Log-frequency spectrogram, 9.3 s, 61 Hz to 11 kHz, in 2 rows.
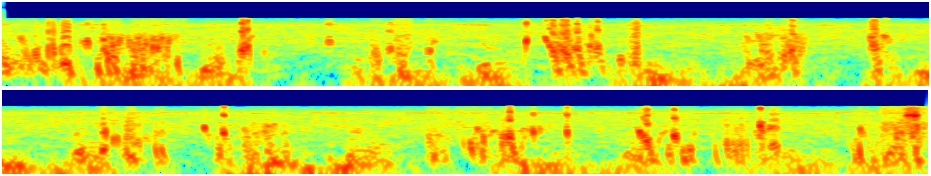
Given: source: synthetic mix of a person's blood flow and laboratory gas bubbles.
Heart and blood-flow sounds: Doppler ultrasound of blood flow; precordium
0.00-0.92 s: bubbles
1.00-1.35 s: bubbles
1.62-1.67 s: bubbles
1.83-2.06 s: bubbles
2.11-2.20 s: bubbles
2.58-2.66 s: bubbles
2.69-3.21 s: bubbles
3.71-4.04 s: bubbles
4.32-4.48 s: bubbles
5.00-5.07 s: bubbles
5.10-5.48 s: bubbles
5.61-5.79 s: bubbles
5.83-6.08 s: bubbles
6.75-7.39 s: bubbles
7.44-7.51 s: bubbles
7.77-8.12 s: bubbles
8.17-8.54 s: bubbles
8.84-9.27 s: bubbles
From the record:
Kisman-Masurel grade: 243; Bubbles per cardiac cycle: several, 3 to 8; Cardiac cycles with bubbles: 100%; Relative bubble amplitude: loud (0.450 to 0.775); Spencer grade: 3 (all of the cardiac periods contain showers or single bubble signals, but not dominating or overriding the cardiac motion signals); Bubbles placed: anywhere in the cardiac cycle

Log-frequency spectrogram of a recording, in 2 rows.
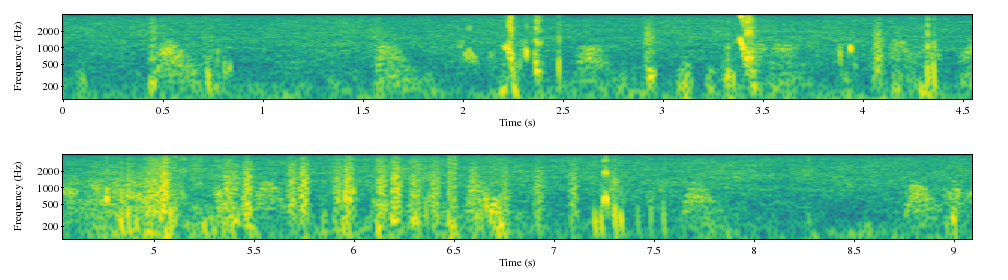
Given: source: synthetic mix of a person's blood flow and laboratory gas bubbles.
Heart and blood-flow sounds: Doppler ultrasound of blood flow; subclavian vein
0.41-0.50 s: bubbles
0.69-0.85 s: bubbles
1.97-2.08 s: bubbles
2.12-2.51 s: bubbles
2.60-2.65 s: bubbles
2.89-2.98 s: bubbles
3.28-3.52 s: bubbles
3.85-3.98 s: bubbles
4.12-4.40 s: bubbles
4.73-5.54 s: bubbles
5.83-5.88 s: bubbles
5.91-6.03 s: bubbles
6.06-6.79 s: bubbles
7.17-7.60 s: bubbles
8.93-9.10 s: bubbles
From the record:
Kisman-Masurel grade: 233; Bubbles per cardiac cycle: several, 3 to 8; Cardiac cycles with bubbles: 50 to 99%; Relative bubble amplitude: loud (0.450 to 0.775); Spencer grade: 3 (all of the cardiac periods contain showers or single bubble signals, but not dominating or overriding the cardiac motion signals); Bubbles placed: anywhere in the cardiac cycle

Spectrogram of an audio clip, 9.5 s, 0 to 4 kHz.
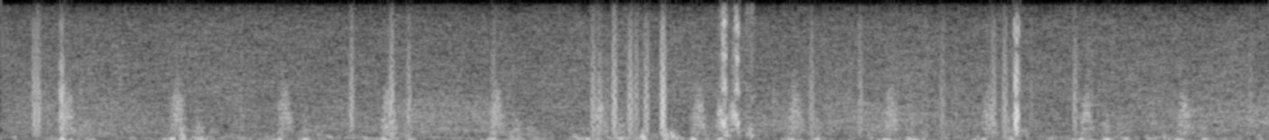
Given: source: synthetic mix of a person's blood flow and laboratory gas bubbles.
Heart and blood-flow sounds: Doppler ultrasound of blood flow; subclavian vein
5.38-5.55 s: bubbles
5.58-5.67 s: bubbles
From the record:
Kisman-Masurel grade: 113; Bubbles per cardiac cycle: 1 to 2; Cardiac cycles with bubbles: 1 to 10%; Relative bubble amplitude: loud (0.450 to 0.775); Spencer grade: 1 (occasional bubble signal discernible with the cardiac motion signal, with majority of cardiac periods free of bubbles); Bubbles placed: anywhere in the cardiac cycle

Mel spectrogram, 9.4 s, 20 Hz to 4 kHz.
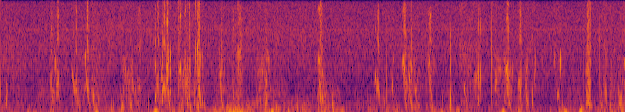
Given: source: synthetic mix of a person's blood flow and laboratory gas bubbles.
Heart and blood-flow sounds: Doppler ultrasound of blood flow; subclavian vein
0.00-0.14 s: bubbles
0.73-0.92 s: bubbles
1.06-1.50 s: bubbles
1.79-2.14 s: bubbles
2.29-3.10 s: bubbles
3.27-3.39 s: bubbles
3.46-3.65 s: bubbles
3.80-4.11 s: bubbles
4.74-4.90 s: bubbles
5.59-5.78 s: bubbles
5.85-5.90 s: bubbles
6.02-6.51 s: bubbles
6.88-7.23 s: bubbles
7.35-7.70 s: bubbles
7.75-8.05 s: bubbles
8.28-8.44 s: bubbles
8.74-8.91 s: bubbles
8.97-9.39 s: bubbles
From the record:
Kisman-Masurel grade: 242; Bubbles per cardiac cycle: several, 3 to 8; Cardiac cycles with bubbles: 100%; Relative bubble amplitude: moderate (0.250 to 0.450); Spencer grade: 3 (all of the cardiac periods contain showers or single bubble signals, but not dominating or overriding the cardiac motion signals); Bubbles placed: anywhere in the cardiac cycle

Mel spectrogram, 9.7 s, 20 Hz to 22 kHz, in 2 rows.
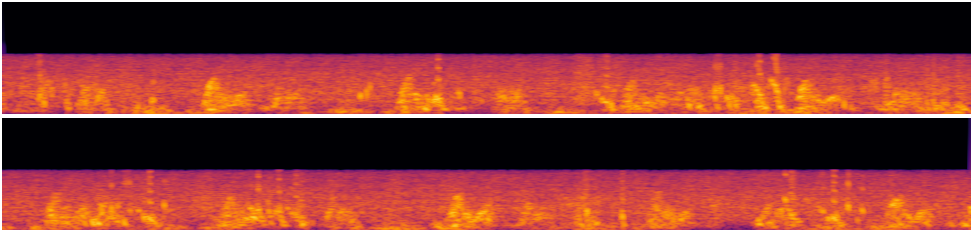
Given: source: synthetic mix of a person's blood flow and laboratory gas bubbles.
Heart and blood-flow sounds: Doppler ultrasound of blood flow; precordium
0.15-0.49 s: bubbles
0.59-0.83 s: bubbles
1.75-1.88 s: bubbles
2.08-2.32 s: bubbles
2.94-3.09 s: bubbles
3.40-3.93 s: bubbles
4.17-4.29 s: bubbles
4.33-4.85 s: bubbles
5.22-5.69 s: bubbles
5.88-6.00 s: bubbles
6.05-6.41 s: bubbles
7.25-7.31 s: bubbles
7.62-8.00 s: bubbles
8.38-8.44 s: bubbles
8.59-9.18 s: bubbles
9.44-9.69 s: bubbles
From the record:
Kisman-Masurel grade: 242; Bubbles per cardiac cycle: several, 3 to 8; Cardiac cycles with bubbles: 100%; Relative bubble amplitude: moderate (0.250 to 0.450); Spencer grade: 3 (all of the cardiac periods contain showers or single bubble signals, but not dominating or overriding the cardiac motion signals); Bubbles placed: only in the low amplitude regions of the cardiac cycle

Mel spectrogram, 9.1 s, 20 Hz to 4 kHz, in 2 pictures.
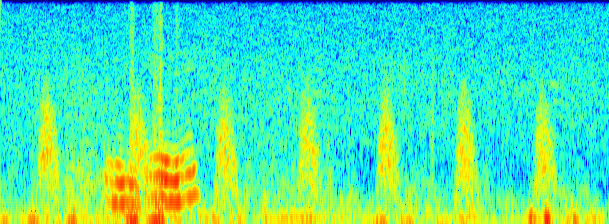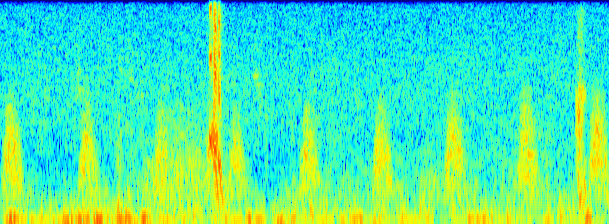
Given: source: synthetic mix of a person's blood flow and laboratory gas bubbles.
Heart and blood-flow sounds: Doppler ultrasound of blood flow; subclavian vein
6.10-6.26 s: bubbles
8.88-8.97 s: bubbles
From the record:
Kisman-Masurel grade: 122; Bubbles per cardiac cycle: 1 to 2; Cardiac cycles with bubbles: 10 to 50%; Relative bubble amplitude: moderate (0.250 to 0.450); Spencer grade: 2 (many but less than half of the cardiac periods contain bubble signals, singularly or in groups); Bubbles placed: anywhere in the cardiac cycle

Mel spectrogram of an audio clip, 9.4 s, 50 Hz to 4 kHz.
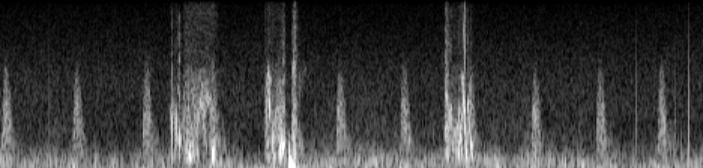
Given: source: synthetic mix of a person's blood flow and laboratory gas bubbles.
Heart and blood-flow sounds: Doppler ultrasound of blood flow; subclavian vein
2.25-2.91 s: bubbles
3.52-3.83 s: bubbles
3.88-4.07 s: bubbles
5.91-6.31 s: bubbles
From the record:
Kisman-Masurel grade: 223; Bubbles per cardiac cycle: several, 3 to 8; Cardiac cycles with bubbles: 10 to 50%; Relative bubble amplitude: loud (0.450 to 0.775); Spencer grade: 2 (many but less than half of the cardiac periods contain bubble signals, singularly or in groups); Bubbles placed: anywhere in the cardiac cycle

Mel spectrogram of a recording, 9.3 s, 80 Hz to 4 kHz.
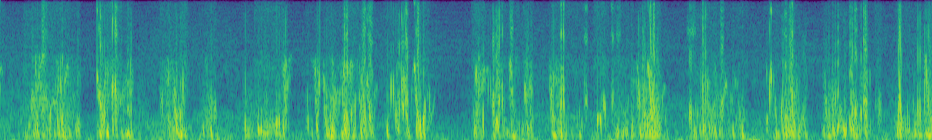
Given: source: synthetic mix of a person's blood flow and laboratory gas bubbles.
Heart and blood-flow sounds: Doppler ultrasound of blood flow; subclavian vein
0.00-0.05 s: bubbles
0.22-0.82 s: bubbles
0.97-1.37 s: bubbles
1.59-1.90 s: bubbles
2.00-2.17 s: bubbles
2.42-2.94 s: bubbles
3.05-3.78 s: bubbles
3.84-4.37 s: bubbles
4.71-5.35 s: bubbles
5.47-5.89 s: bubbles
5.94-6.66 s: bubbles
6.87-7.48 s: bubbles
7.63-8.08 s: bubbles
8.21-8.82 s: bubbles
8.94-9.33 s: bubbles
From the record:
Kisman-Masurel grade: 342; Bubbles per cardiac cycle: rolling drumbeat, 9 or more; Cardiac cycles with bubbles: 100%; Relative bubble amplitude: moderate (0.250 to 0.450); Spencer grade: 3 (all of the cardiac periods contain showers or single bubble signals, but not dominating or overriding the cardiac motion signals); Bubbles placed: anywhere in the cardiac cycle

